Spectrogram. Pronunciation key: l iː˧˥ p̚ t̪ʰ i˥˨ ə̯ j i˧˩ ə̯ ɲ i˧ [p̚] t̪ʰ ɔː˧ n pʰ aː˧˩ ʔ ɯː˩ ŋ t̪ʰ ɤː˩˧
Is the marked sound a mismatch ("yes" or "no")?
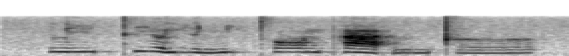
no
